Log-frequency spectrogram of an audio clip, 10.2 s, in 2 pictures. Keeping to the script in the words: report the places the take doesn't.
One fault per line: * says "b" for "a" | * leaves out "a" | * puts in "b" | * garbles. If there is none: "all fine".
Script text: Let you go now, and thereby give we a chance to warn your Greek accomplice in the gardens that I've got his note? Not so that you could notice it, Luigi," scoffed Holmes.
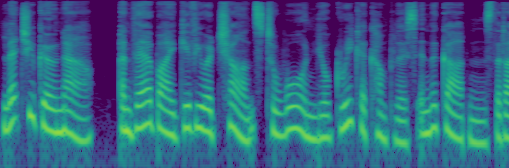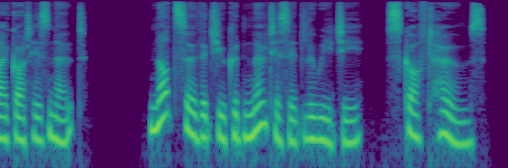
* says "you" for "we"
